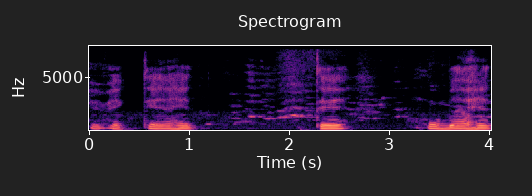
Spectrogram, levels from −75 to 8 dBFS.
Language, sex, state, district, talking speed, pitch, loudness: Marathi, male, Maharashtra, Dhule, 75 wpm, 175 Hz, -15 LUFS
